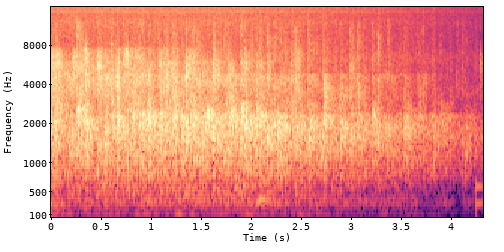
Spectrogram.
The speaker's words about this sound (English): So thank you again for sharing all of these stories for the I Am 911 movement. Please, a round of applause for everyone who has shared a story.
